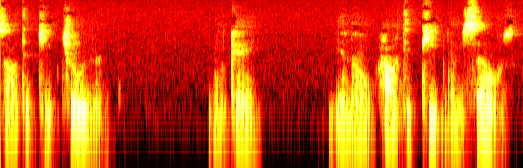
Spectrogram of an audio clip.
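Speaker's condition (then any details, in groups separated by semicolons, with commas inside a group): No condition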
